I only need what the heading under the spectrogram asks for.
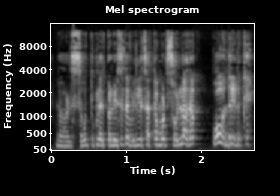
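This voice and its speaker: A woman's voice: low-pitched, steady tone, racing, a little mellow, breathy edge. A woman voicing an angry, dismissive husband in a Tamil audio drama, curt and threatening.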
